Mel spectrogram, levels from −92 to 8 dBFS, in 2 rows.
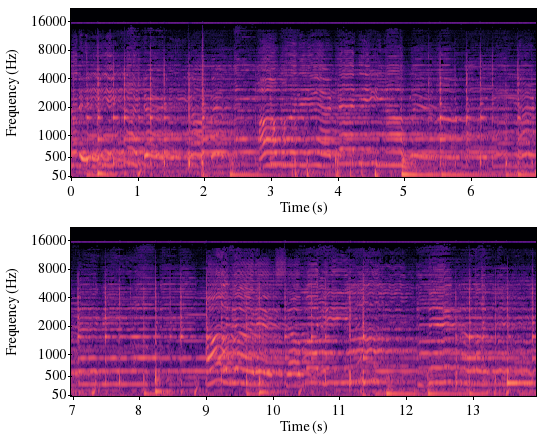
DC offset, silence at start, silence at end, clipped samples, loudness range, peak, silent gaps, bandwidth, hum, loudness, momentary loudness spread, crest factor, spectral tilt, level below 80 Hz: under 0.1%; 0 s; 0 s; under 0.1%; 3 LU; -6 dBFS; none; 16.5 kHz; none; -25 LUFS; 6 LU; 20 dB; -5 dB/octave; -40 dBFS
